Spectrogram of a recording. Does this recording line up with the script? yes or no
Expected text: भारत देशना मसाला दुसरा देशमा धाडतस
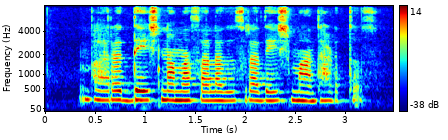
yes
